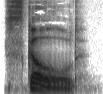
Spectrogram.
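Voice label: "scold", British English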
